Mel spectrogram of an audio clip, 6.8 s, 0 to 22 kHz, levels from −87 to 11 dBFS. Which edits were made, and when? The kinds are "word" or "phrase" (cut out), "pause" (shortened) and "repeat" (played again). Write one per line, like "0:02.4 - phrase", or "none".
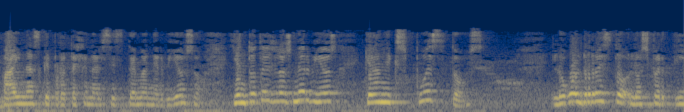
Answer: none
